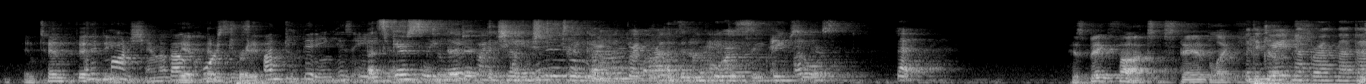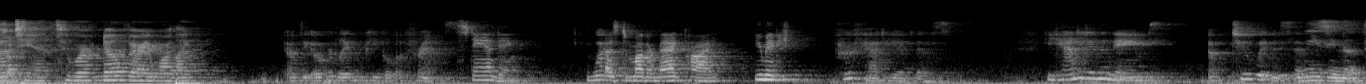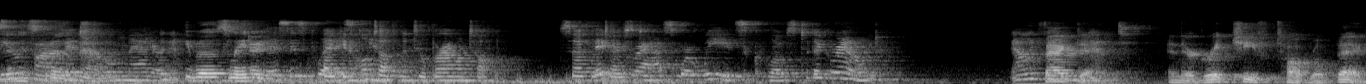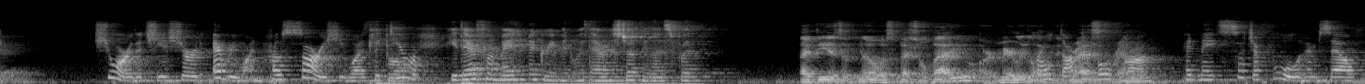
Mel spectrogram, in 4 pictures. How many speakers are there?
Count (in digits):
8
